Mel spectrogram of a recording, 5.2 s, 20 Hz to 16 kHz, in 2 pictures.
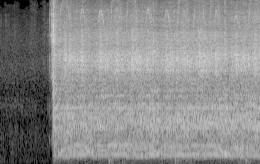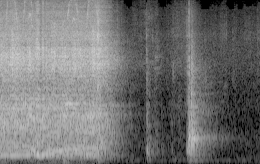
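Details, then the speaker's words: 1979 Volvo 242GT engine, sat 10 years in a barn, cranking during a compression test (readings 60, 100, 75, 100) on a battery given little time to recharge: slow uneven dragging crank; weak battery. "Not really giving us a lot of time to charge back up, but getting a couple of cranks out of it."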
